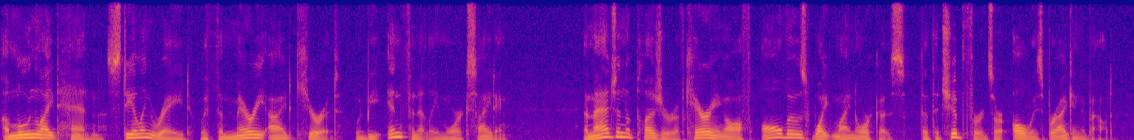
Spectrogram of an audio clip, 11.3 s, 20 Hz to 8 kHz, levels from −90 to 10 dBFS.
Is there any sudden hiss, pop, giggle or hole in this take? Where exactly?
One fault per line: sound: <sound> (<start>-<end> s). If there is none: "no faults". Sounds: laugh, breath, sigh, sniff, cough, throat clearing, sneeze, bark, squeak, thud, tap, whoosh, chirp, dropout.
no faults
